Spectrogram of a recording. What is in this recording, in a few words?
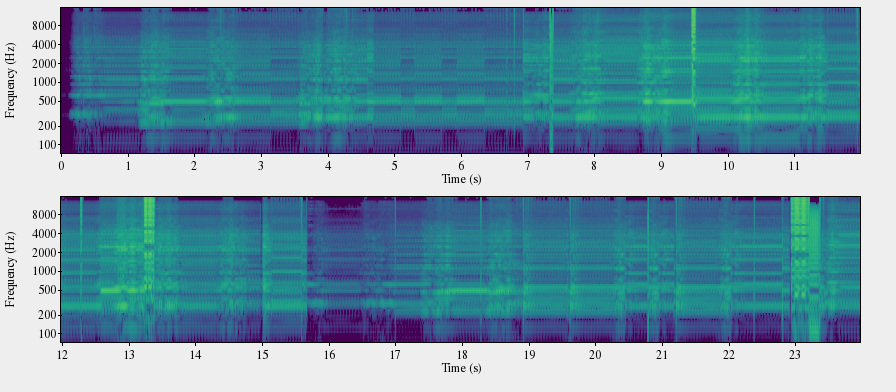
tone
